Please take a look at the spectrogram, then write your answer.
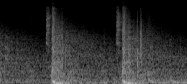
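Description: Two sharp gunshot bursts from enemies in a video game, spaced about three-quarters of a second apart, loud against a steady background hum with no talking.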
